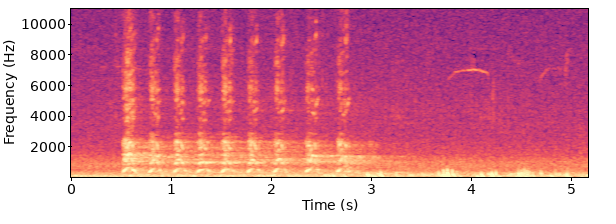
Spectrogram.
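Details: Nuisance barking: a dog gives a rapid string of about nine sharp barks over two seconds, then stops, leaving a few low thuds and knocks against faint background noise.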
